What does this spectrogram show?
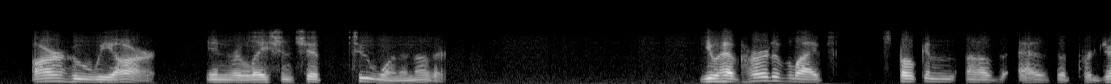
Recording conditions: phone line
